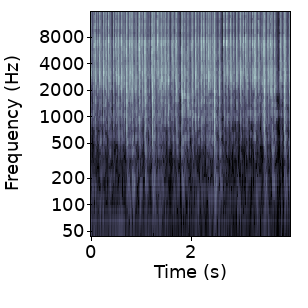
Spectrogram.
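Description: Slow typing with fingertips on a black Razer BlackWidow mechanical keyboard with plastic keycaps on clicky green switches. A steady run of crisp, bright clicks and clacks, each short and dry with almost no low end or ring.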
